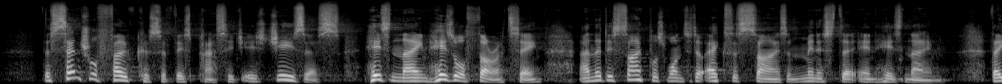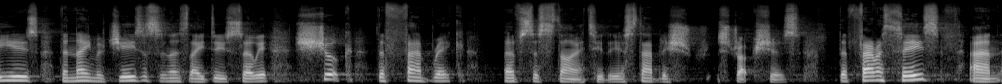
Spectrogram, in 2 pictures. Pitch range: 130-180 Hz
